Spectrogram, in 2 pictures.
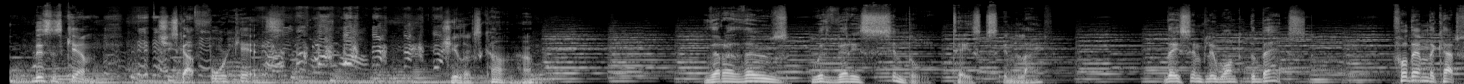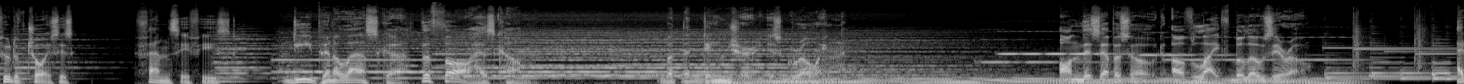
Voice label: Commercial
